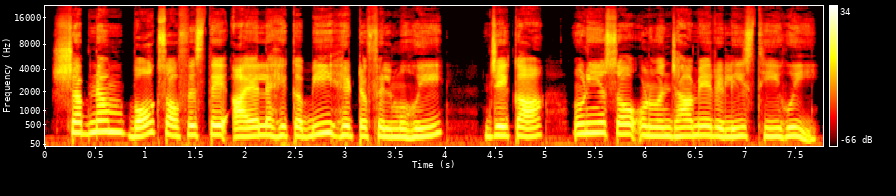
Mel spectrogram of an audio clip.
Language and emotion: Sindhi, neutral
